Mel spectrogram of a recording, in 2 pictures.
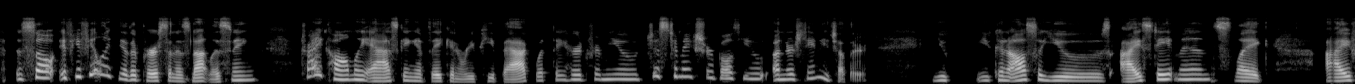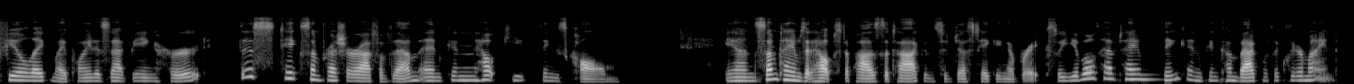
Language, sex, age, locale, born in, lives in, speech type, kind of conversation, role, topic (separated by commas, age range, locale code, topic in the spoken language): English, female, 45-49, en-US, United States, United States, read, expert-assistant, expert, Why is it important to develop good listening skills?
